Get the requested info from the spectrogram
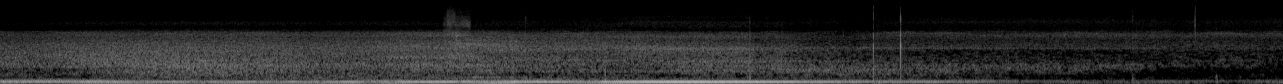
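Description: A steady low hum with a hiss over it, growing louder a little past the middle and fading off in the last couple of seconds.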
